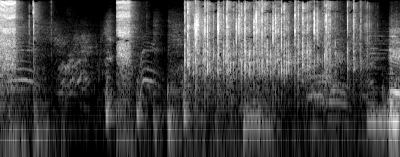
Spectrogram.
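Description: Turntable record scratching: a couple of short scratches with quick pitch sweeps, then a fast stuttering run of chopped scratches for about two seconds near the end.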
